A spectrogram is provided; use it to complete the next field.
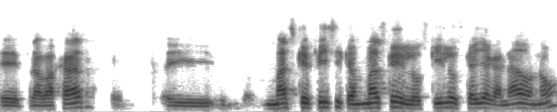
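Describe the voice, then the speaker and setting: The man's voice sits fairly high, with ordinary variation in pitch. He talks very slowly. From Puebla, Mexico. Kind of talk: casual chat.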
